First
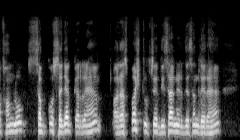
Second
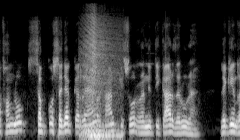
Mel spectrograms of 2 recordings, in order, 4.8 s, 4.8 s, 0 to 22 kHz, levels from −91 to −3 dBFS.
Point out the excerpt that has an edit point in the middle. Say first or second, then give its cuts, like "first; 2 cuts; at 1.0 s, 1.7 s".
second; 1 cut; at 2.0 s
